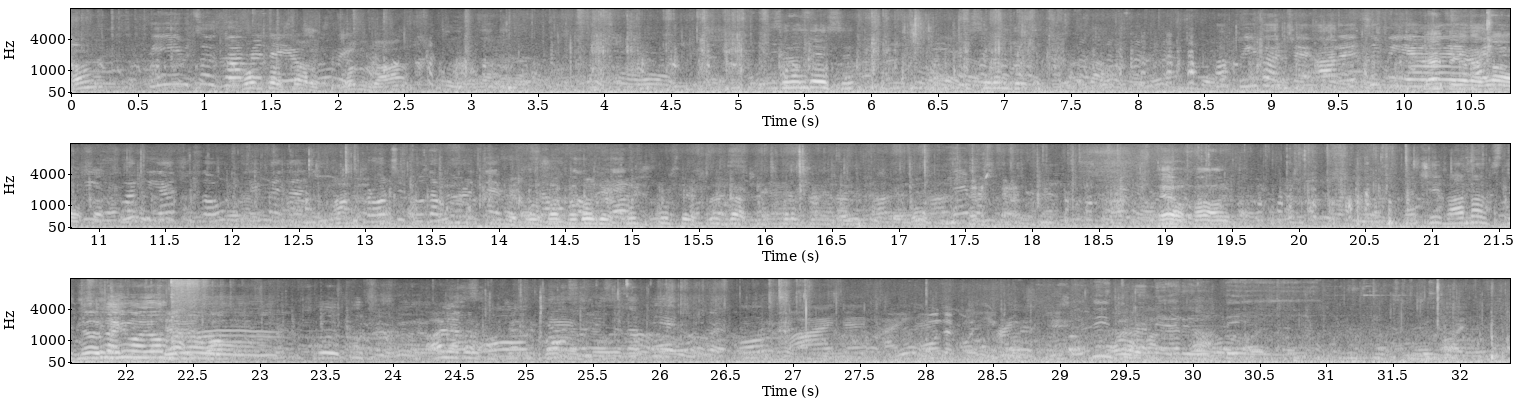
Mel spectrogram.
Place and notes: Benkovac, Benkovački sajam, Kroatien - living animals
The section of fowl, rabbits and dogs on the trade fair. Beside the sound of chicken, ducks, goose and songbirds you hear the strapping of adhesive tape, with which the cardboxes are closed, when an animal has been sold.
